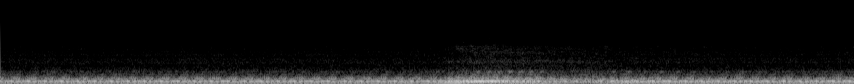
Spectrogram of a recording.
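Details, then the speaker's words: Engine: a steady low rumble with an uneven soft popping beat, about three per second, and a brief swell. Owner suspects a spark plug misfire and plans new plugs and wires. "Yeah, I can hear a plug misfire, and I can hear it top, top, top, top, top, top. Not sure what's causing that."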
